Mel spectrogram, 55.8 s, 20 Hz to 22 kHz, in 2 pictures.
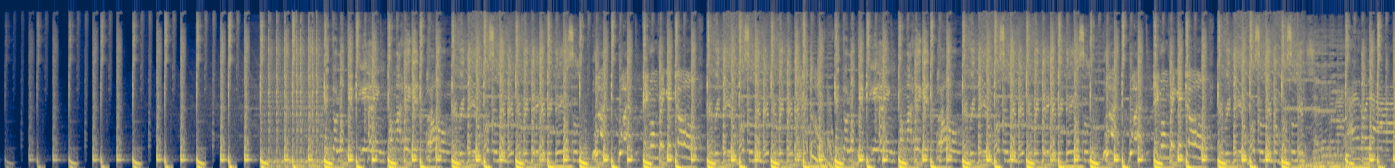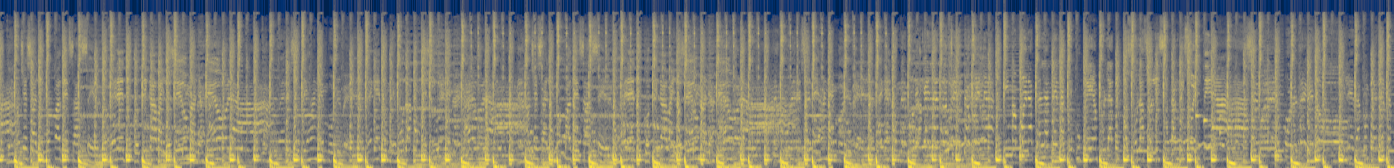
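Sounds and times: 
reggaeton pop drum beat: 0.0 - 55.7.

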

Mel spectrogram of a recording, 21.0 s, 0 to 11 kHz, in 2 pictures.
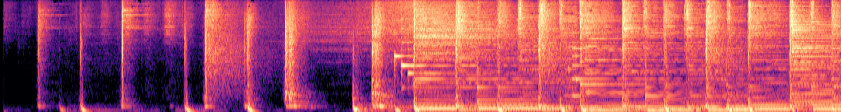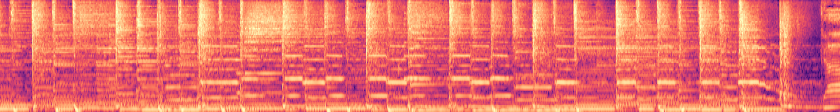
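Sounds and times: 
70s drum beat at 115 bpm: 0.1 - 20.9.

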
